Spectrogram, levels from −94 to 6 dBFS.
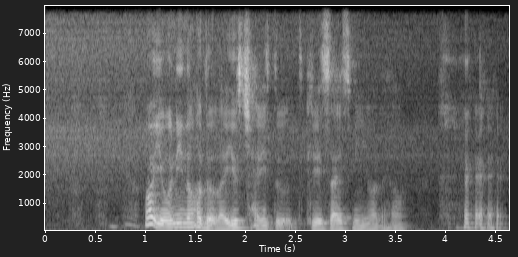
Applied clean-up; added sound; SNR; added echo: none; Hiss; 20 dB; none.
